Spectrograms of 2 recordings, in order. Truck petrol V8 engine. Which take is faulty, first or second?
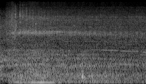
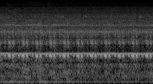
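second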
